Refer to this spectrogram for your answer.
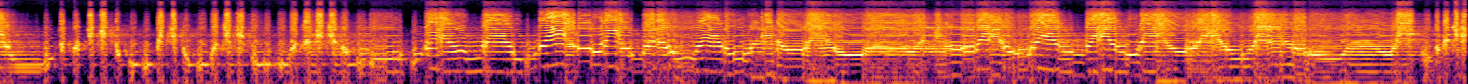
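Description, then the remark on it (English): Distorted electric guitar played through a mini effects pedal on a pedalboard, with chugging low notes and ringing chords in a loud, steady, continuous passage, layered with modulation and no voices. “I use all of them, but this one's great because it's very, you know, got all the control in it. And it's not taking up valuable real estate on your board.”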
